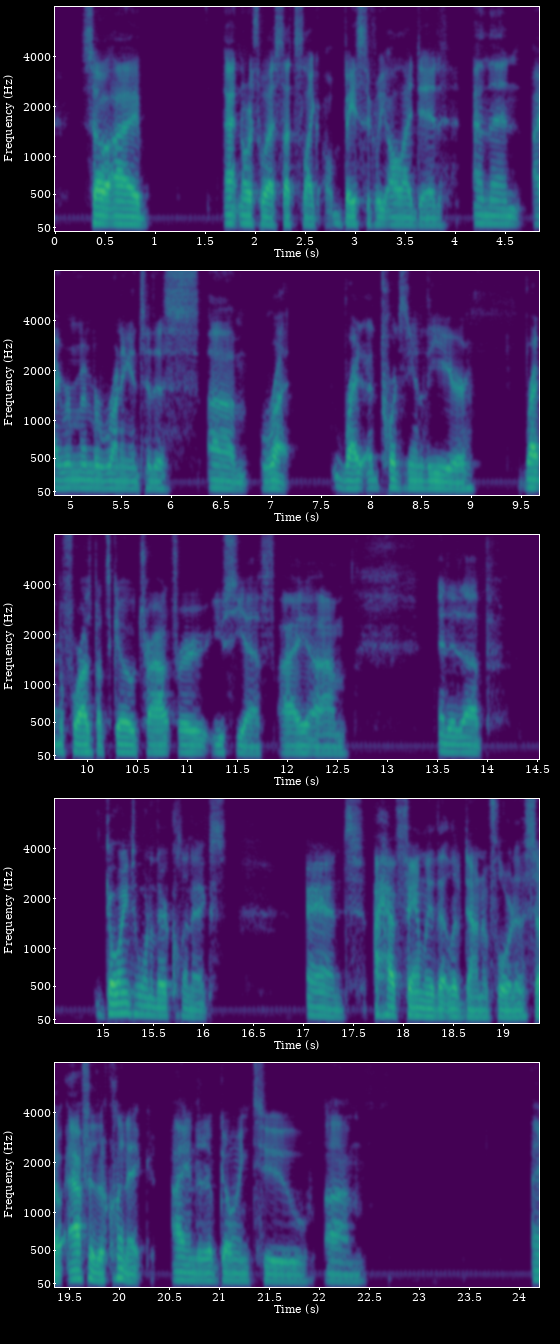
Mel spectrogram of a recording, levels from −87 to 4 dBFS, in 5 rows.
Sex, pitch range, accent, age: male, 85-105 Hz, American, 20-39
